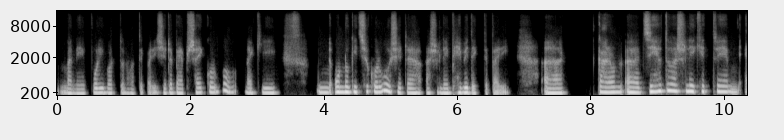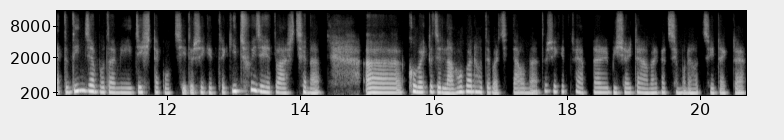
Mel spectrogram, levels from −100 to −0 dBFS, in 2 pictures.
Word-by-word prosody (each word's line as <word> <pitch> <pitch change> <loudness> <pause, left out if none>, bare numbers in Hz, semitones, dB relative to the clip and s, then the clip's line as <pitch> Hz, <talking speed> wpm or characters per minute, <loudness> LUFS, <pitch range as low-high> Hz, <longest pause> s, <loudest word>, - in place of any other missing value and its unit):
মানে 175 -1 -1 0.2
পরিবর্তন 190 -2 -1
হতে 170 - -8
পারি। 205 - -6
সেটা 190 0 -2
ব্যবসায় 200 +3 -2
করবো 225 +6 -1 0.3
নাকি 195 +1 -3 0.8
উম 205 -1 +2
অন্য 225 0 +7
কিছু 225 +2 0
করবো 230 +5 +4
সেটা 195 -2 -2 0.3
আসলে 190 0 -2
ভেবে 205 0 +4
দেখতে - - -7
পারি। - - -4 0.6
আ - - +4 0.8
কারণ 220 0 +4 0.2
আ - - +6 0.3
যেহেতু 260 +3 +4
আসলে 260 0 +2
এক্ষেত্রে 245 +1 -1
এম 235 - -1 0.3
এতদিন 220 +5 +4
যাবৎ 230 -4 +3
আমি 200 0 -2 0.2
চেষ্টা 210 0 -2
করছি 190 0 -8
তো - - 0
সেক্ষেত্রে 205 0 -4
কিছুই 260 +4 +4
যেহেতু 220 -2 +2
আসছে 195 +4 -11
না। 190 - +2 0.8
আ - - +5 0.6
খুব 245 -2 +6
একটা 220 +1 -4
যে 210 - +4
লাভবান 225 +6 +3
হতে 210 -2 -2
পারছি 195 0 -5
তাও 195 0 -3
না। - - -1
তো - - -28
সেক্ষেত্রে 235 0 -6
আপনার 205 +2 -3 0.2
বিষয়টা 195 +1 -4
আমার 190 +1 0
কাছে 195 -1 -6
মনে 190 -1 -1
হচ্ছে 190 +1 -10
এটা 190 +1 -7
একটা 195 0 -6
205 Hz, 155 wpm, -22 LUFS, 195-230 Hz, 0.8 s, অন্য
